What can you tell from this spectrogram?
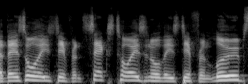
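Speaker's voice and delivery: usual speaking voice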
